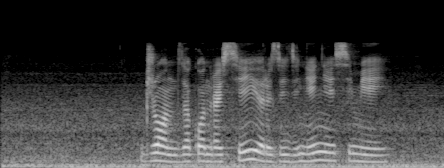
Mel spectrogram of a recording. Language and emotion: Russian, neutral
